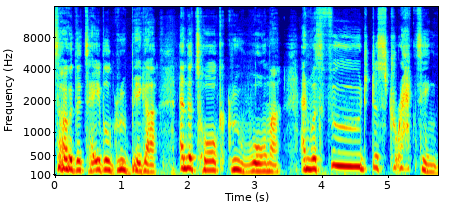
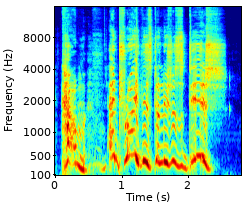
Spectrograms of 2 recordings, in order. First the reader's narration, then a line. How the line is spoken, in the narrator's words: the god couldn't help but shout out for anyone who could hear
